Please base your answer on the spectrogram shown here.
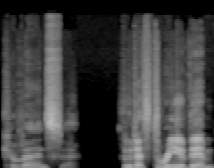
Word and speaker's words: Cabansag: Cabin sag, yeah. Yeah, that's how you pronounce it. It looks Cabansag. Cabin sag, yeah. Pronounce it Cavansack.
